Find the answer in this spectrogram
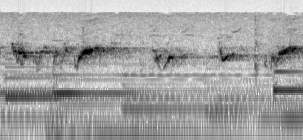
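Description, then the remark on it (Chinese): Birds chirp in a quick series of high, twittering calls that repeat every few moments over a steady, sustained tonal hum of background music. “小鸟则灵巧地飞向天空。”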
